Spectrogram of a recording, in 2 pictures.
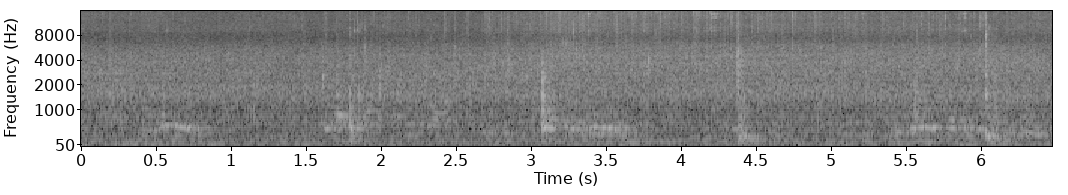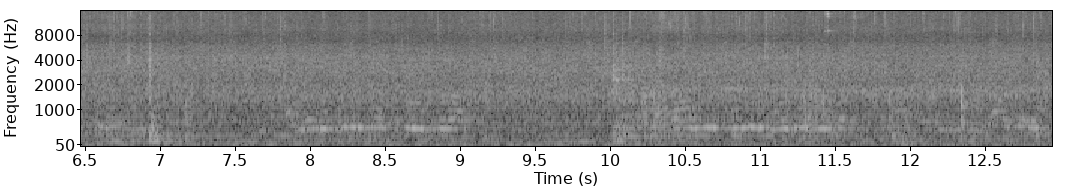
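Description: Stuffed flour pastries frying in hot oil in a pan, a steady sizzle, with sharp clicks now and then as a wire skimmer touches the pan and turns them.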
